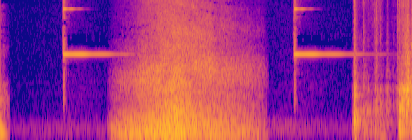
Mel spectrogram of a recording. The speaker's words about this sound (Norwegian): Eh, det flyet det var veldig kjapt, så det er Kvikk.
